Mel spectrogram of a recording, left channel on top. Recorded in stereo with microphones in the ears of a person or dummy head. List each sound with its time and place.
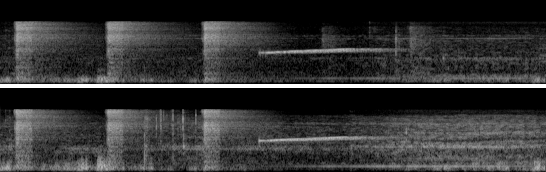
0.1 s a hiss: 30° right (ahead or behind), 0.6 m
2.6 s an alarm: 35° right (ahead or behind), 1.8 m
